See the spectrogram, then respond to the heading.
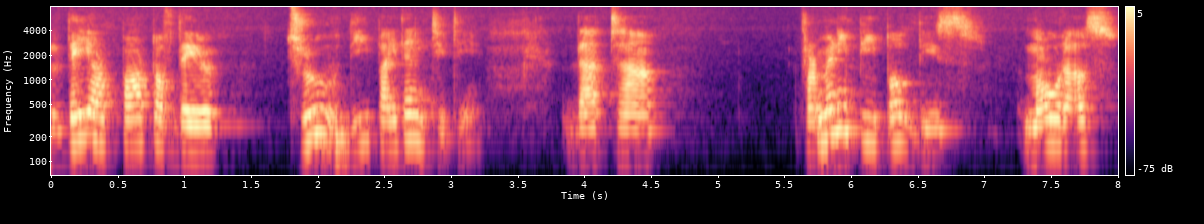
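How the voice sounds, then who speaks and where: There is audible room echo as a man with a fairly high pitch speaks at a very slow pace. He takes long, frequent pauses. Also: ordinary pitch variation. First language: Spanish. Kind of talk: conference speech. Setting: conference hall with audience. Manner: halting, many fillers.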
